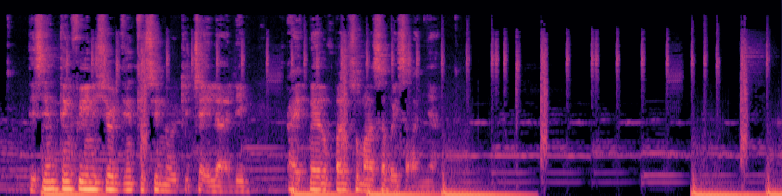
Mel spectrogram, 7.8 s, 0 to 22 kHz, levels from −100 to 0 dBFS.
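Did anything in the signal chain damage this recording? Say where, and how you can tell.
No, nothing in the signal chain audibly damaged this audio.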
